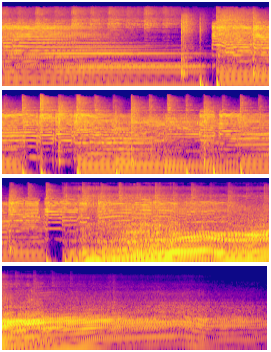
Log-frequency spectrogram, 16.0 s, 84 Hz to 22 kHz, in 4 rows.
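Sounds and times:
rock music with drum hits: 0:00.0 - 0:13.4
pickup truck engine revving: 0:08.9 - 0:16.0.

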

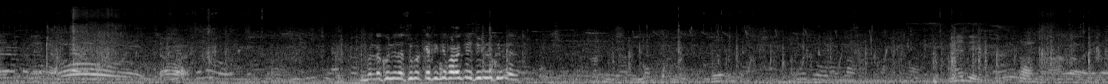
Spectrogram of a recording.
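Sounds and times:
fish thrashing in water: 0:00.0 - 0:11.0.

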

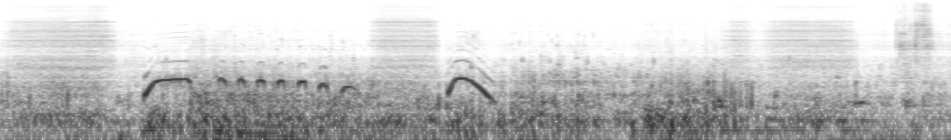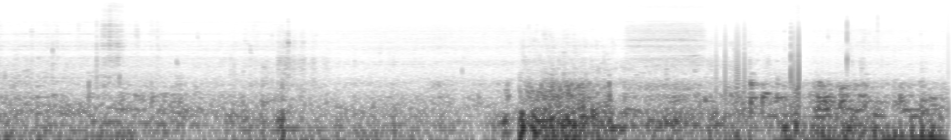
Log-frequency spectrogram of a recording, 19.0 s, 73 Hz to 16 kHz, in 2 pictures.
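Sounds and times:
bubbling exhalations: 0:00.0 - 0:11.4, 0:14.5 - 0:19.0
low underwater rumble: 0:01.2 - 0:19.0
scuba regulator hissing inhalations: 0:03.8 - 0:04.5, 0:07.3 - 0:08.8.

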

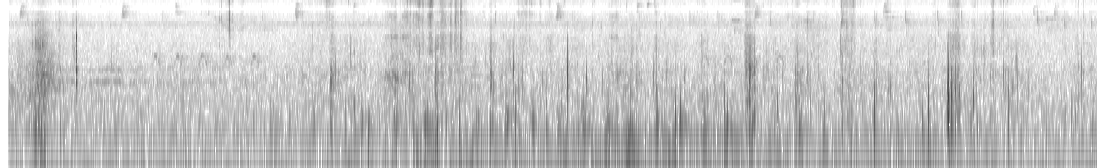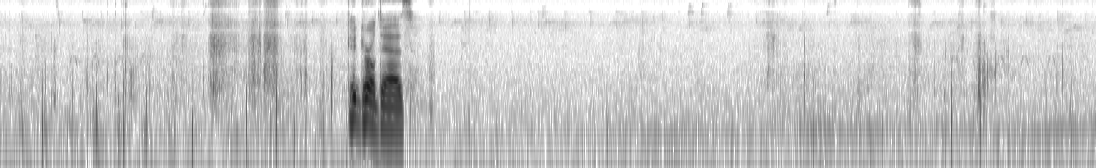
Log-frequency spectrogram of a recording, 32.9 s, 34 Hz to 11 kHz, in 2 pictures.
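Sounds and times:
footsteps on dry ground and grass: 0:04.6 - 0:21.6, 0:27.9 - 0:32.7.

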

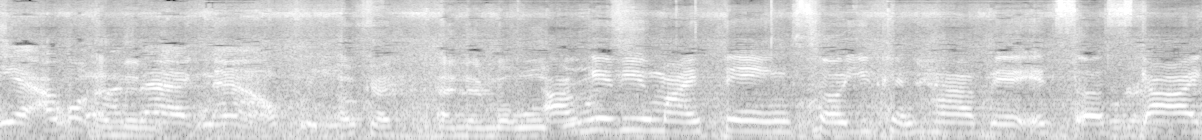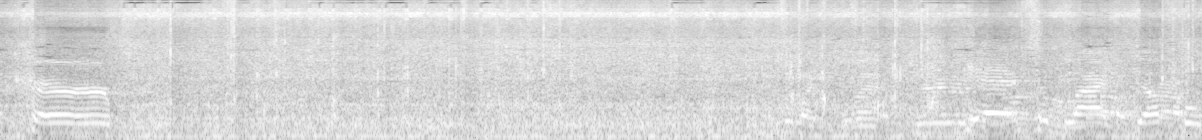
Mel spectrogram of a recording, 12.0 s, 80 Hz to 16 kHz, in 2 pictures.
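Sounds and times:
aircraft drone: 0:00.0 - 0:12.0
high whine: 0:00.0 - 0:12.0.

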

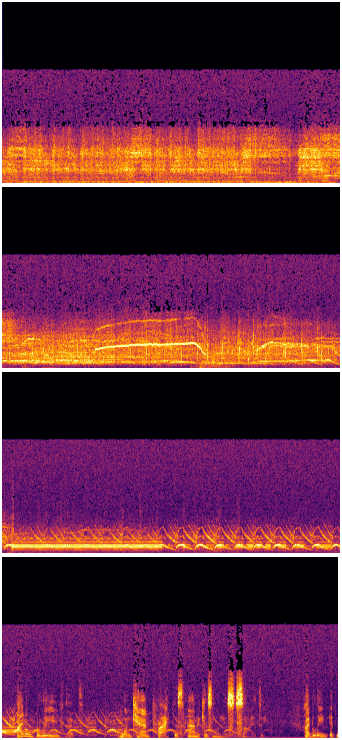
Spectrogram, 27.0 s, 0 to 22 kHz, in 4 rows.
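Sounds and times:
wailing sirens: 0:06.3 - 0:25.9
fast yelp siren: 0:06.5 - 0:25.8
horn blast: 0:10.5 - 0:26.0.

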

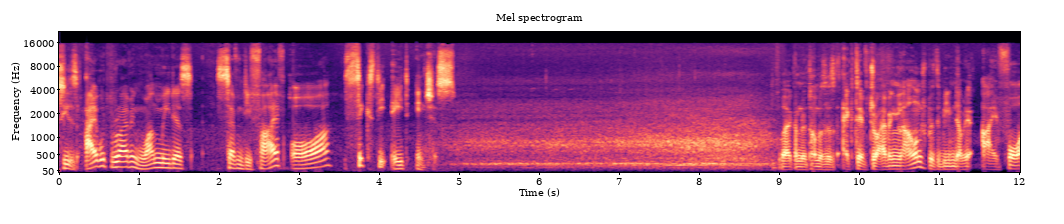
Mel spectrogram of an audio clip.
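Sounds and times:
electric car driving by: 0:04.8 - 0:09.3.

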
